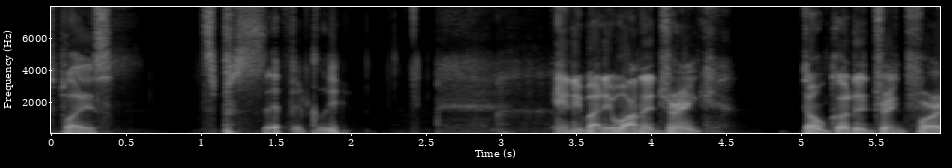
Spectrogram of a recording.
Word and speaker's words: DRYNK: This place is called Drink, and they all spell it DRYNK.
